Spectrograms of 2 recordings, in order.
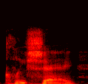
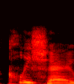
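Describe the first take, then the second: First: The stress is on the second syllable. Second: The stress is on the first syllable. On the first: "Americans prefer cliche, as in crochet" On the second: "British uh, pronunciation prefers cliche with the stress at the beginning"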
